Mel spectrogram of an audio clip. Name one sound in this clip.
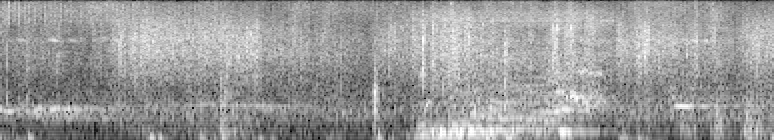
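Leaves rustle and swish as someone pushes through dense plants.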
